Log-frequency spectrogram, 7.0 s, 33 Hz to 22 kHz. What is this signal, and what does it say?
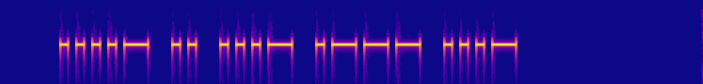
Morse code, heard as a keyed tone, about 15 wpm, 700 Hz. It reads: 4IVJV
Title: Five Challenging Letter-Number Combinations 15wpm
